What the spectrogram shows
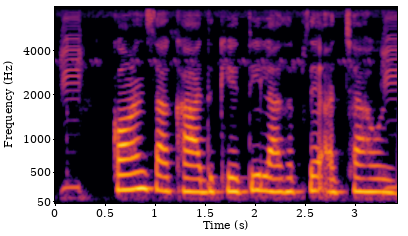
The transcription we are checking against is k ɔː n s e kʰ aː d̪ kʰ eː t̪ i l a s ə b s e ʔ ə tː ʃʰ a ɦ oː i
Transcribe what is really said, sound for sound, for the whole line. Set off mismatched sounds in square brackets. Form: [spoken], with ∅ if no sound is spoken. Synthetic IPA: k ɔː n s [a] kʰ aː d̪ kʰ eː t̪ i l a s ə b s e ʔ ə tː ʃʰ a ɦ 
